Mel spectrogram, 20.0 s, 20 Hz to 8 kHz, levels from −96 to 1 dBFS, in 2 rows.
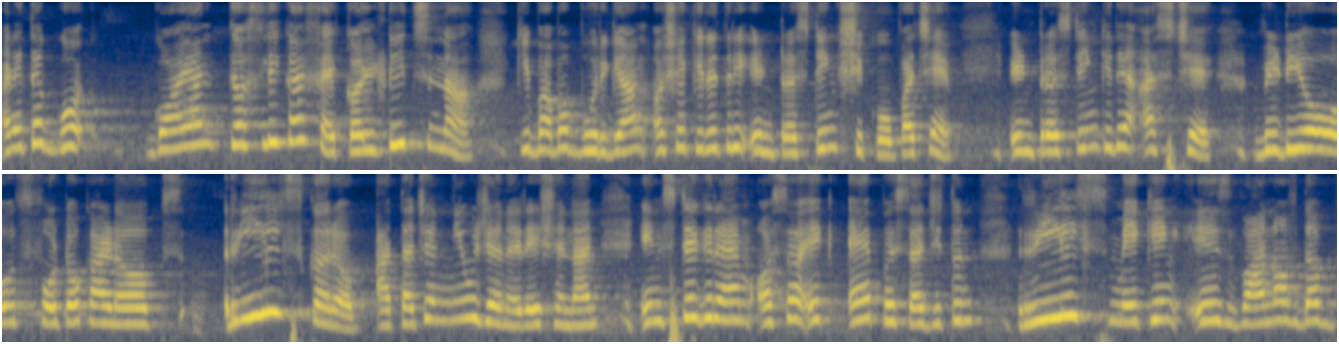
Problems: none marked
